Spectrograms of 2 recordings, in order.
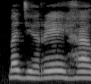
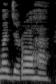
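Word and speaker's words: مجراها: surat hud ayat 41 Imam hafaz membacanya dengan imalah Alif setelah ro majreha bukan majroha kalimat a jamiun dalam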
